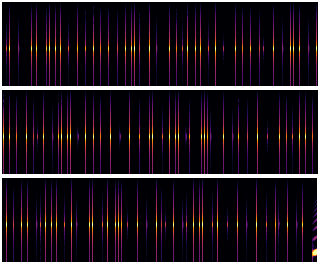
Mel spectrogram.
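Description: Texting-app typing sound effect: a fast, steady run of short keyboard tap clicks, several a second, one for each letter of an animated message being typed. At the very end comes a short rising swoosh as the message is sent.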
